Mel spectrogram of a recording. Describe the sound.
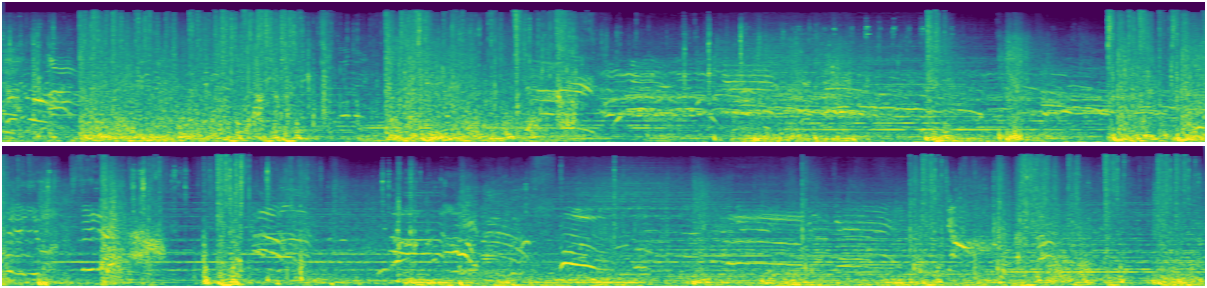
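A gunfire volley erupts in a battle scene from a foreign film after an order to fire on Turkish troops. Many loud shots and booming bursts crackle densely throughout, with voices mixed into the din.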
